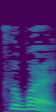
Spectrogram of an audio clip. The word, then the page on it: 此外: cǐwài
